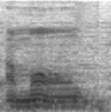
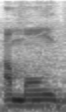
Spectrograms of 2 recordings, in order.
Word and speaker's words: among: Então, a palavra among, ela se pronuncia, ela, it's spelled A-M-O-N G. Só que o detalhe é que essa letra G, G no final, você não vai falar among ou among, né? Não é um som de G, nem um som de G, ok?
